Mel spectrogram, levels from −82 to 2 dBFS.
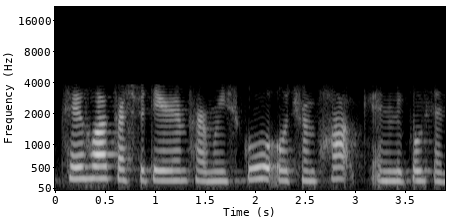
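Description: Speech over a narrowband mobile link. At 2.34 s there's an AMR rate drop that lasts to the end: the voice turns buzzy and synthetic, consistent with the codec stepping down from 12.2 kbps to its lowest 4.75 kbps mode, with no gap or band change.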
